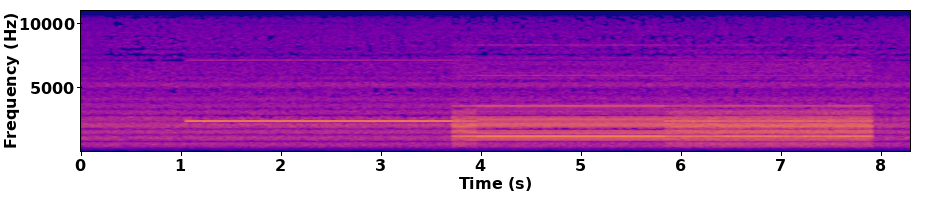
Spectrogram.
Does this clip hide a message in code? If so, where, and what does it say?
Yes: cassette data (Kansas City type), 1200 baud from 1.0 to 7.9 s, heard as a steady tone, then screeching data, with tape hiss.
